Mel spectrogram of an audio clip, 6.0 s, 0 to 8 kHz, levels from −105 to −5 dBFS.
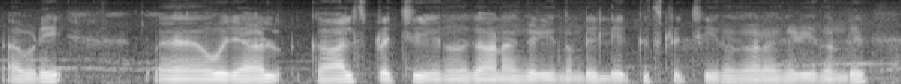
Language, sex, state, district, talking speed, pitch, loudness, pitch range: Malayalam, male, Kerala, Kollam, 130 wpm, 100 Hz, -18 LUFS, 100-105 Hz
